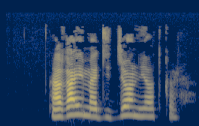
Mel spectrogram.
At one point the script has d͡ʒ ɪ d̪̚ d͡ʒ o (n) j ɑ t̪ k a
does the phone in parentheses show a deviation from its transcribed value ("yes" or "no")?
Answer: no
